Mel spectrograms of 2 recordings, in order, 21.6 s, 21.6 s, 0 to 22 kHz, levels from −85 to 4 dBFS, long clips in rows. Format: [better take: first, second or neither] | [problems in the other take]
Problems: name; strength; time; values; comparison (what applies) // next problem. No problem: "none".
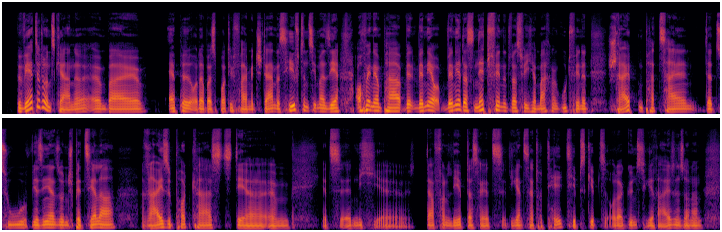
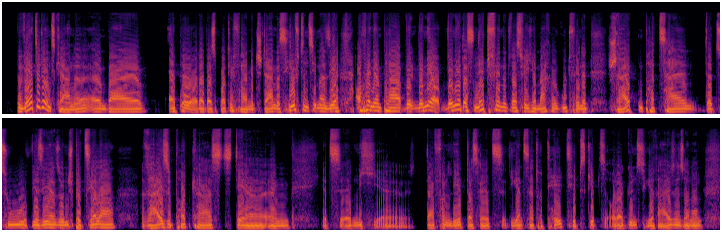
first | distortion; heavy; 13% of the sound clipped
